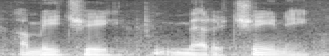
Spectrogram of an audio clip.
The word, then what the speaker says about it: Amici Medicinae: and that is that we have gone to the Italian pronunciation, to the Latin pronunciation, actually. And so henceforth, we will be called Amici Medicinae.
